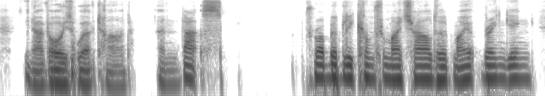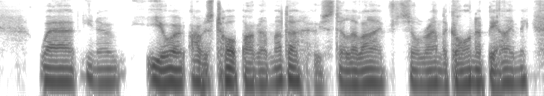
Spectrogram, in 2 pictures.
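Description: A man speaks at a fairly low pitch and a moderate pace, with a dark, mellow tone and fairly even intonation. The recording is very clean, with a silent background and a dry, close sound with no echo. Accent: British. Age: 60s. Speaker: English teacher and podcaster. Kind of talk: interview, answering questions.

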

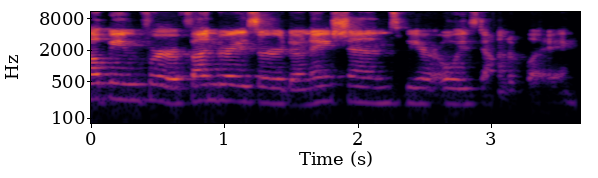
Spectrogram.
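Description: Fairly slow speech from a woman with an American accent. Her pitch is medium and her intonation fairly even. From Oklahoma. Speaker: country musician. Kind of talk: interview.

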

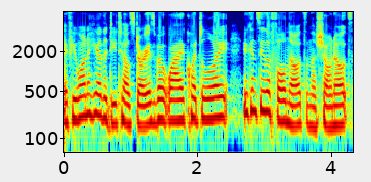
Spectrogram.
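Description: Very fast and at a medium pitch, a woman speaks with a dark, mellow tone and ordinary pitch variation in a very clean recording with a silent background. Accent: Canadian. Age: 20s. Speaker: podcast host. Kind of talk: podcast monologue.

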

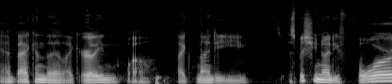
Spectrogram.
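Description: A man with a New Zealand accent speaks with a dark, mellow tone and a fairly low pitch. The sound is dry and close, with no echo. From New Zealand, Dunedin (South Island). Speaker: game programmer. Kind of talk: casual chat.

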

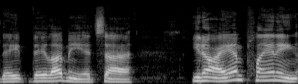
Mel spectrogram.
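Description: An unremarkable speaking voice belongs to a man with an American accent, speaking at a fairly high pitch and moderate pace with ordinary pitch variation on a very clean recording with a silent background. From Texas. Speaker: singer-songwriter. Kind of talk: casual chat.

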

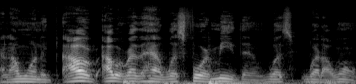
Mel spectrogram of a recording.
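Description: Speaking very fast, a man keeps a medium pitch and fairly even intonation. Room echo can be heard. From Tampa, Florida. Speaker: comedian. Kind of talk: casual chat.

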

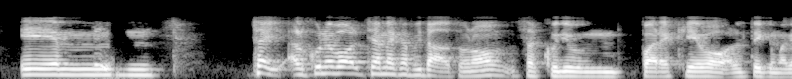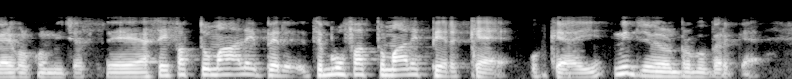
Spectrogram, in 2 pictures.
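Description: A man at a moderate pace with lively intonation. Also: fairly high pitch for a man. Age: 20s. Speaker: interviewer, literature and philosophy student. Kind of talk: interview. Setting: recorded call. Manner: halting, many repetitions and fillers.

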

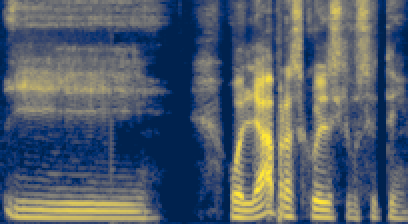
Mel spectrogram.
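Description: A man in a very clean recording, silent in the background, with a dry, close sound and no echo. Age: 20s. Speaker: music producer.

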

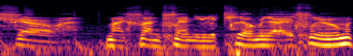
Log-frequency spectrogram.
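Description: Faint music sits behind a man doing a raspy put-on character voice at a medium pitch and a fairly slow pace. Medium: actual play. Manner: regal, curt.

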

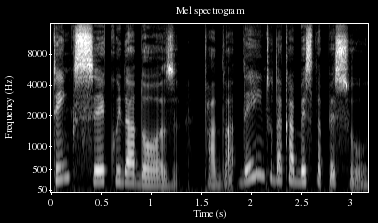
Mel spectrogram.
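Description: No echo colors this dry, close sound. The background is silent and the recording very clean. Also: woman. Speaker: voice-over artist and presenter. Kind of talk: podcast monologue. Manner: hesitant, repeats words.

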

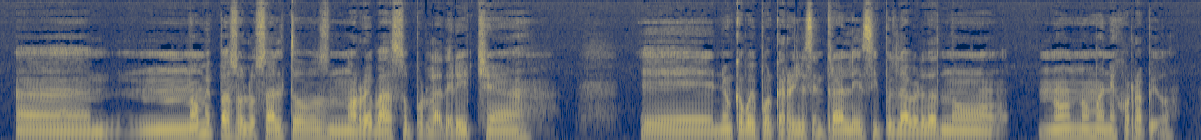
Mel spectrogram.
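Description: At a very slow pace, a man with a fairly high pitch speaks with fairly even intonation and very even loudness. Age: 20s. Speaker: cyclist. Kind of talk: testimony.

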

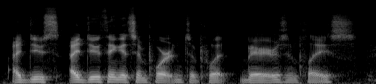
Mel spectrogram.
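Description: A man with a Western Canadian accent speaks at a moderate pace. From Canada, Victoria, British Columbia. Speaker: music artist manager. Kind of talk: interview conversation. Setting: studio.

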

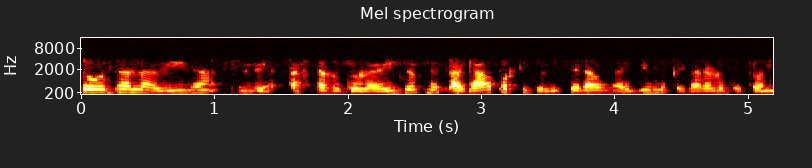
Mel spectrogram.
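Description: An ordinary speaking voice, a woman's, comes at a fairly quick pace with fairly low pitch and fairly even intonation. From Colombia, Cali. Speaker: seamstress, member of a sewing circle. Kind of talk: interview. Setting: phone call.

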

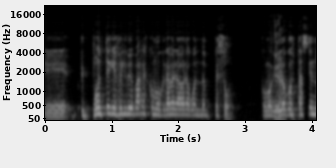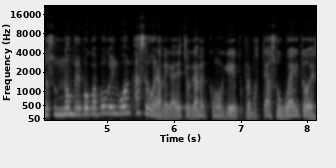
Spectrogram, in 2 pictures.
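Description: Speech comes at a very fast pace in a Chilean accent. The intonation is lively. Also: man, high pitch for a man. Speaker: podcast co-host. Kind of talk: casual chat. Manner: animated.

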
